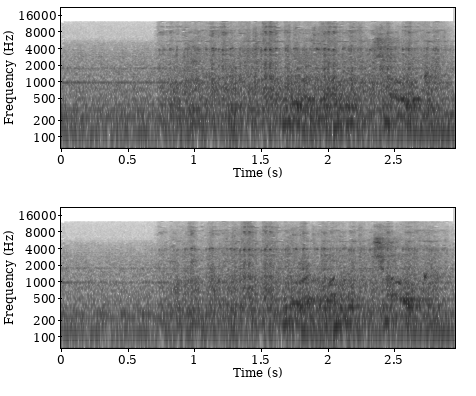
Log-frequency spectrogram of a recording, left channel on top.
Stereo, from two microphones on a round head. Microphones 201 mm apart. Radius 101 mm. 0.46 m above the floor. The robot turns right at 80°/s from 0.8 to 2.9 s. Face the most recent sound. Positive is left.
turn(degrees=-30)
